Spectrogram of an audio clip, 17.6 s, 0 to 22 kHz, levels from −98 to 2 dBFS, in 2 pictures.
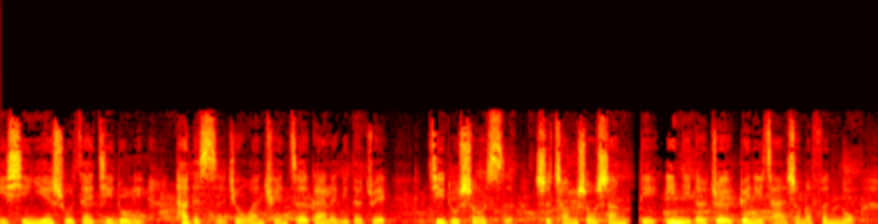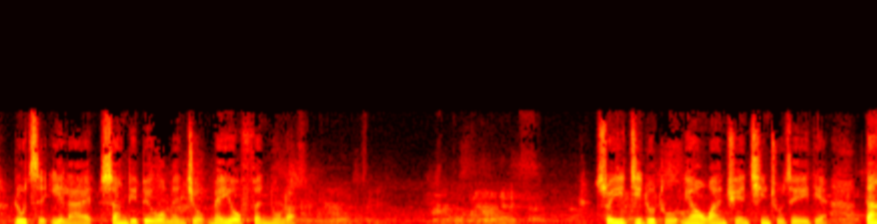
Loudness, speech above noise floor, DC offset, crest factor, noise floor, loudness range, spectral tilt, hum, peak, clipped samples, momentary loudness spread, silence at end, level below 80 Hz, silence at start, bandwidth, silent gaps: -27 LUFS; 27 dB; under 0.1%; 22 dB; -55 dBFS; 8 LU; -3 dB/octave; none; -6 dBFS; under 0.1%; 16 LU; 0 s; -80 dBFS; 0 s; 11.5 kHz; none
